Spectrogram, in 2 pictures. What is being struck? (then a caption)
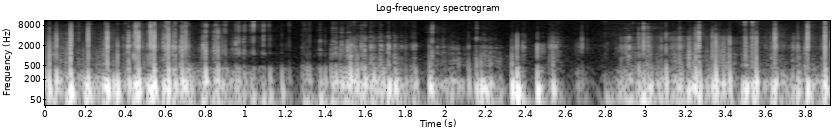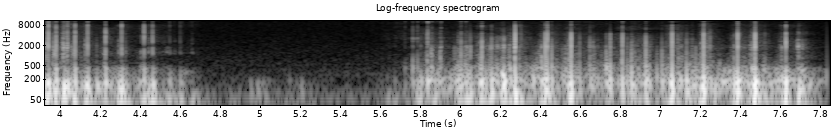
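Plastic flying disc toy. A red plastic flying disc toy is held flat while long nails tap rapidly along its rim and raised bumps, making dense, low, hollow clicking and scratchy patter. The tapping pauses for about a second near the middle, then resumes at the same quick pace.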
